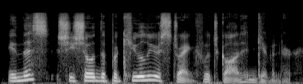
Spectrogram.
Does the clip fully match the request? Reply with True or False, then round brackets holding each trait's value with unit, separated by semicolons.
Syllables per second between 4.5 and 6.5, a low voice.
True (5.7 syllables/s; 125 Hz)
